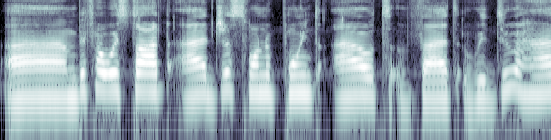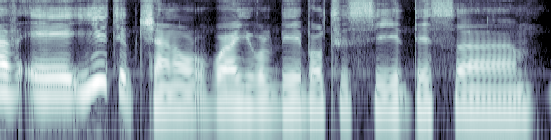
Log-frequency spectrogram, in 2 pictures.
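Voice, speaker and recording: A man from Canada hosting a live podcast in casual chat, relaxed and playful. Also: on the high side, unhurried, few pauses, clear, resonant tone, no room sound. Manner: relaxed, playful, thanks viewers warmly. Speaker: podcast host.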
